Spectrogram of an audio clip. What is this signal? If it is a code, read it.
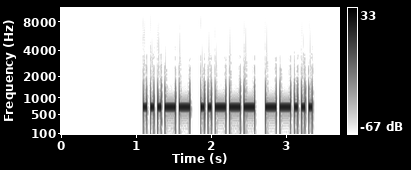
Morse code, heard as a keyed tone, about 25 wpm, 700 Hz. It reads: 327
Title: Common Cut Numbers - 3-Digit 25wpm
